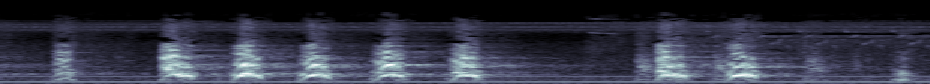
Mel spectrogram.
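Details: Playful Basset Hound romping with deer, barking in a lively series of about nine deep, harsh barks roughly every half second, with a short pause midway, over a constant low hum.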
